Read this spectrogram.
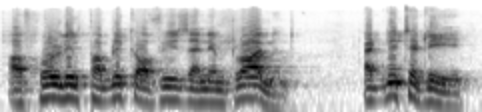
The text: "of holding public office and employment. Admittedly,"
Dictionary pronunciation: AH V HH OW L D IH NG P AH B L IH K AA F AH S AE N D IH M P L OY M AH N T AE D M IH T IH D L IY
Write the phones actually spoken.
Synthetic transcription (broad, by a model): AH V HH OW L D IH NG P AH B L IH K AA F AH S AE N D IH M P L OY M AH N T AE D M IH T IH D L IY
